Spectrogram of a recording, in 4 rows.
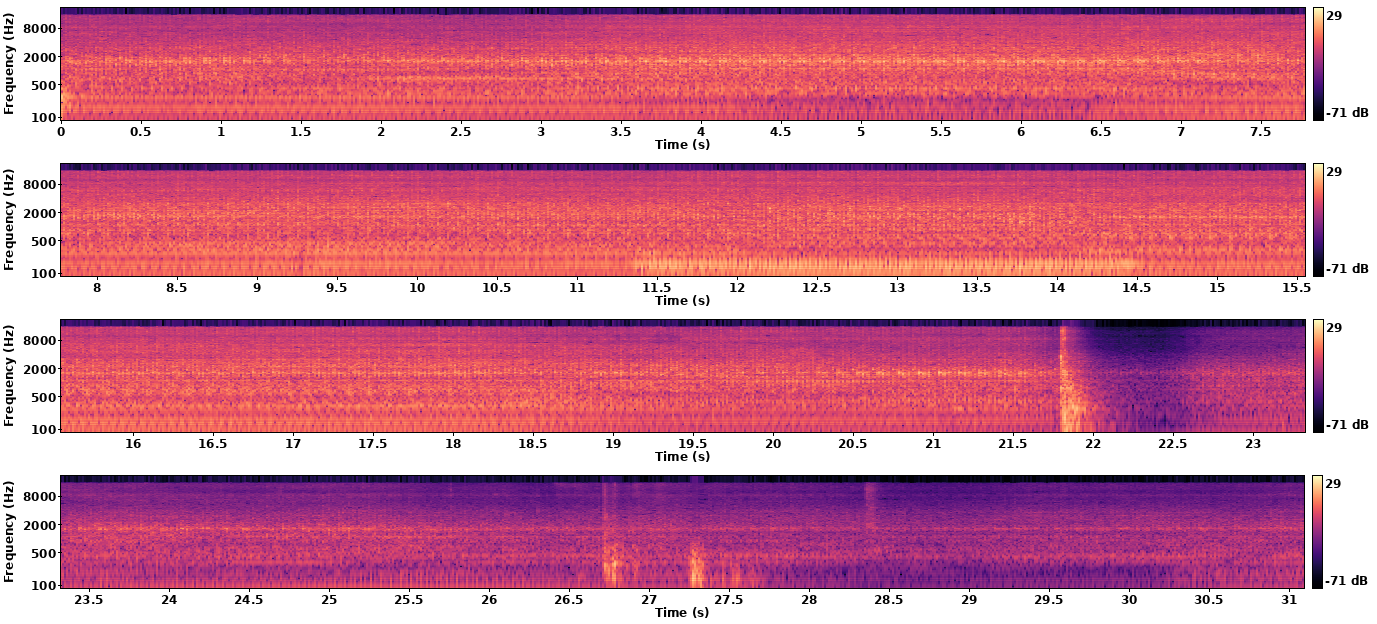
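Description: Hyundai Santa Fe engine idling steadily, heard up close in the open engine bay, with a few seconds of louder running about halfway through. About 22 seconds in there is a single loud bang, after which the engine sounds quieter and more distant, with a couple of small clicks.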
